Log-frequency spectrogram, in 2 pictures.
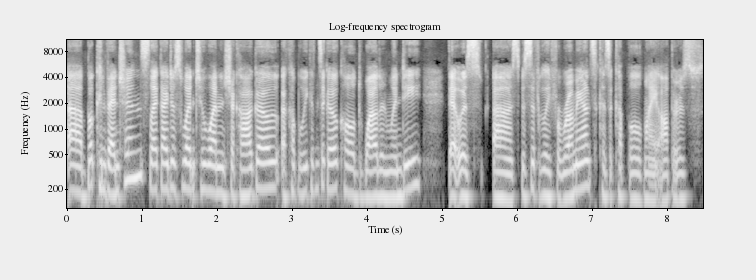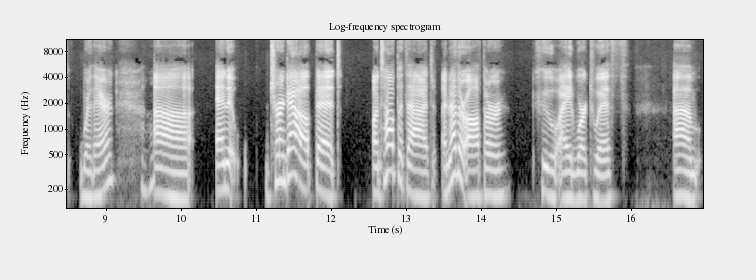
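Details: Adult woman speaking; Normal speech.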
